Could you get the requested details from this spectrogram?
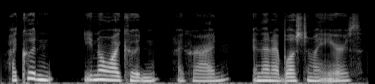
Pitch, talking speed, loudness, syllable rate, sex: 180 Hz, 210 wpm, -18 LUFS, 5.6 syllables/s, female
